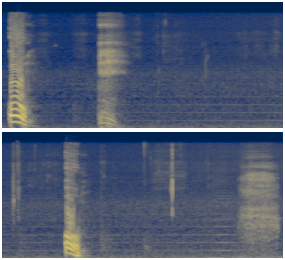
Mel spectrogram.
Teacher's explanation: प्लुत में जो है तिगुना समय लगता है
